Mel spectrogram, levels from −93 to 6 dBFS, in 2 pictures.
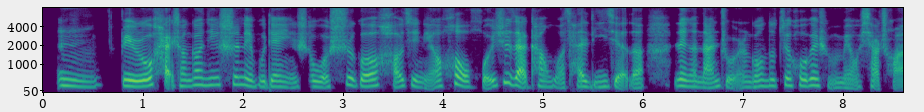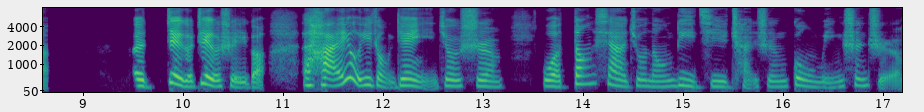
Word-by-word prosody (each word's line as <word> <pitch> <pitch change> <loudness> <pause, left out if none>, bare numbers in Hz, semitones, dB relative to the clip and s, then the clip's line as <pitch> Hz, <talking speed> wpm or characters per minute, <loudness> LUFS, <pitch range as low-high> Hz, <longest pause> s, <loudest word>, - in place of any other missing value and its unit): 嗯， 215 -2 -6 0.2
比 220 - +3
如 205 0 +6
《海 - - +1
上 215 -1 -4
钢 260 +2 -3
琴 255 +2 -5
师》 275 - -2
那 240 -5 -2
部 195 - -8
电 195 -1 -3
影， 165 -1 -12
是 190 - -7
我 190 -2 -3
事 255 -3 -3
隔 215 +1 +1
好 235 - -4
几 220 -2 -6
年 190 - -6
后 260 -2 0
回 190 +3 -5
去 340 +8 -3
再 - - +5
看， - - -6
我 - - -10
才 - - -5
理 195 0 -7
解 200 - -3
的， - - -5 0.3
那 225 0 +1
个 200 -2 -5
男 175 +2 -2
主 215 - -7
人 185 - -11
公 195 +3 -6
到 225 - -6
最 225 +2 -4
后 230 -1 -3
为 240 +1 0
什 - - -6
么 - - -13
没 165 -1 -9
有 155 - -10
下 - - -2
船。 - - -6 0.8
呃， 225 -1 +6 0.2
这 295 -6 +11
个 195 -3 +1
这 295 +4 +8
个 205 - +1
是 - - -1
一 175 - -4
个。 - - -1 0.4
呃， - - +2
还 - - +8
有 - - +5
一 255 +2 +1
种 - - -3
电 235 -4 +4
影 - - -14
就 220 -2 -2
是， 205 -3 -1 0.4
我 210 -2 +2
当 290 +1 +2
下 260 -9 +1
就 220 +2 -5
能 195 0 -8
立 230 -4 -3
即 190 +2 -5
产 185 +4 -6
生 200 -2 -7
共 220 -6 -3
鸣， 175 +2 -12
甚 230 +2 -2
至 465 - -5
215 Hz, 260 characters per minute, -22 LUFS, 195-240 Hz, 0.8 s, 这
